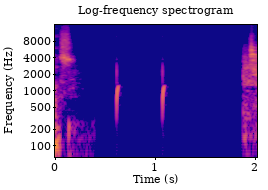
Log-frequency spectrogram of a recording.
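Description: Two brief, short pops about half a second apart in otherwise near silence.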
